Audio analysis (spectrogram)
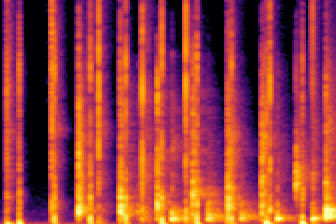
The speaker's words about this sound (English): And as we do at the end of every single bracket, we are going to clap it out.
